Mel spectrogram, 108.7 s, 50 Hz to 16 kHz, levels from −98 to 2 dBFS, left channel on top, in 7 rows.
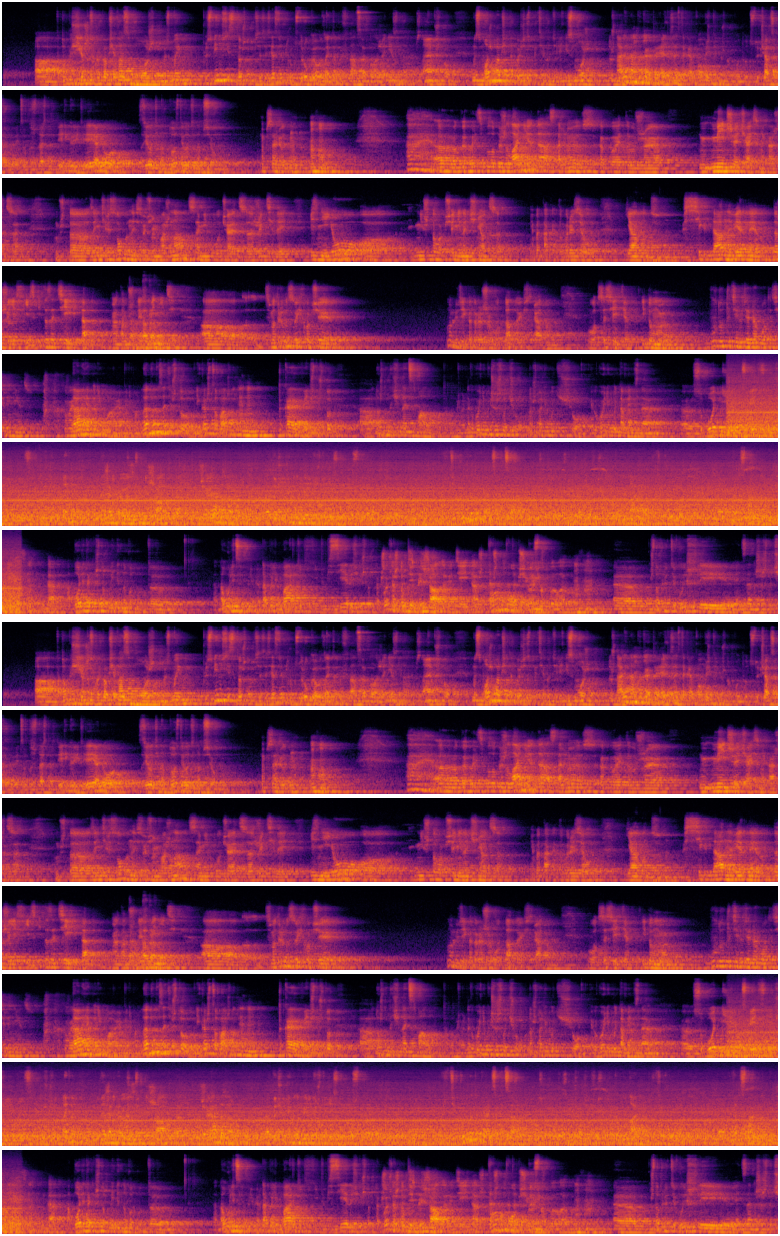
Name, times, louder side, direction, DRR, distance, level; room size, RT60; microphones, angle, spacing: voice 1, 0.6-3.6 4.0-11.8 12.1-17.8 18.3-19.8 43.6-44.4 49.0-49.7 63.4-66.8 67.6-68.9 69.2-75.4 75.6-80.4 81.7-82.3 82.8-91.3 91.9-93.3 94.4-95.8 96.0-96.5 97.3-101.4 102.8-103.8 105.3-108.6, equal, 5° right, -4 dB, 5.0 m, -25 dB
voice 2, 1.4-1.9 12.6-13.0 20.7-22.0 22.6-23.2 23.6-28.8 29.4-41.0 41.6-44.2 44.6-48.3 48.7-53.2 55.4-58.0 58.2-60.0 60.6-62.6 62.9-63.6 63.9-64.0 66.8-67.2 79.6-82.2 93.1-94.2 100.7-105.0, left 1 dB, 55° left, -1 dB, 4.9 m, -26 dB
sound 1, 76.5-93.5, left 2 dB, 30° left, 1.2 m, -21 dB
29.0 x 18.5 x 8.6 m, 2.6 s
head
